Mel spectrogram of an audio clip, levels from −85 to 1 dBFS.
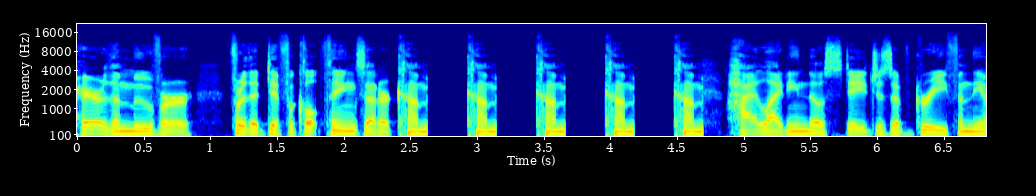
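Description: Speech with a stutter with silent gaps from 2.63 to 4.70 s: after "difficult things that are", a 209 ms fragment repeats four times, with 307 ms of dead silence between repeats, before "highlighting those" resumes. The likely cause is a stalled player or stream replaying its last buffer on each retry, so the audio in that span is lost.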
